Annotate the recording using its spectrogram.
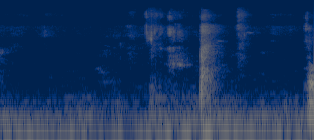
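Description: A baby monkey sucks noisily on a milk bottle.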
